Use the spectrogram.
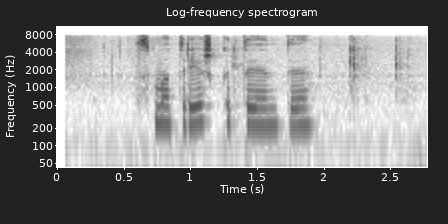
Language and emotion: Russian, neutral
